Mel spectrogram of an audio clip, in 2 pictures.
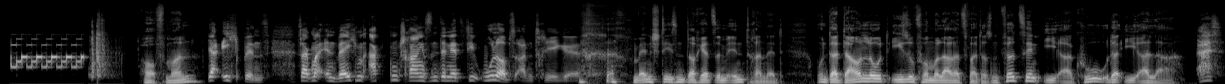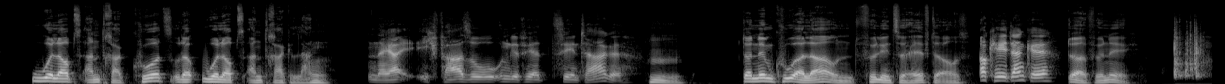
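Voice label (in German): telefonat bürokollegen; buerokollegen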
